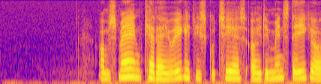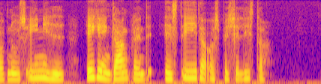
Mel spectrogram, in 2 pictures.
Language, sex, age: Danish, female, 38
